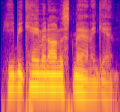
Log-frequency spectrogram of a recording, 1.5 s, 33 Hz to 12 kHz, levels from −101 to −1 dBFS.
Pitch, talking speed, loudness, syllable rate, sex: 105 Hz, 240 wpm, -16 LUFS, 7.1 syllables/s, male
